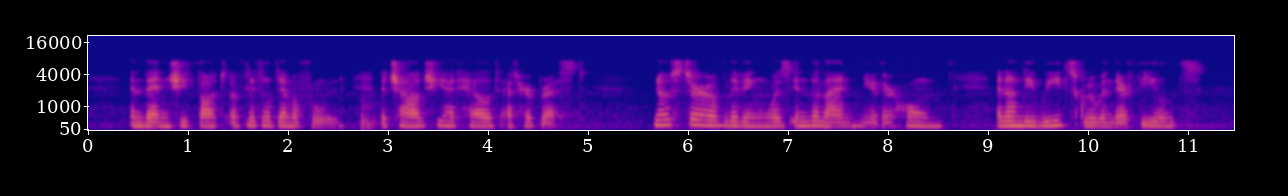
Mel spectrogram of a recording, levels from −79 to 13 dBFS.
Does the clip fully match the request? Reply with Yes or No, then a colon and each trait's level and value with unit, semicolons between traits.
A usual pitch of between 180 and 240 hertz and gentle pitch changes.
Yes: medium, 185 Hz; narrow, 2.1 semitones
